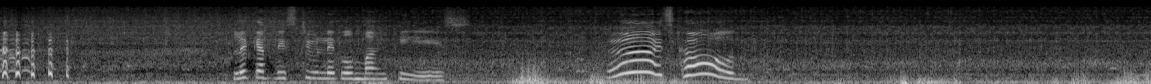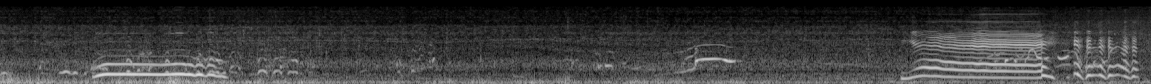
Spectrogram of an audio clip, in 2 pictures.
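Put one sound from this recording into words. Fountain jets spray and splash steadily outdoors.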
